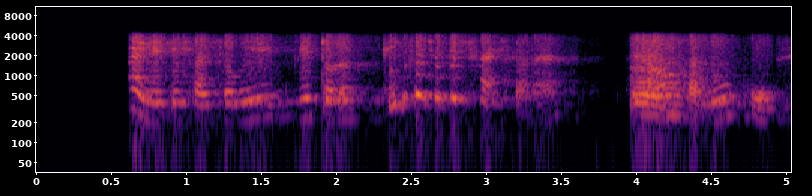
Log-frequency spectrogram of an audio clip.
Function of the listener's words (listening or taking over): listening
